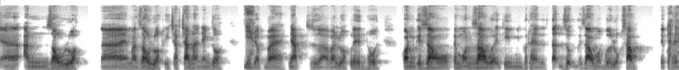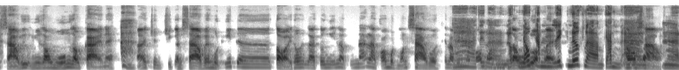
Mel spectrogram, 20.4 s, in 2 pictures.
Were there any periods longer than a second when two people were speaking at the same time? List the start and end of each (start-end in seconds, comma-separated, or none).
16.9-18.6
